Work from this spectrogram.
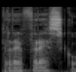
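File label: soda, Spanish, male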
